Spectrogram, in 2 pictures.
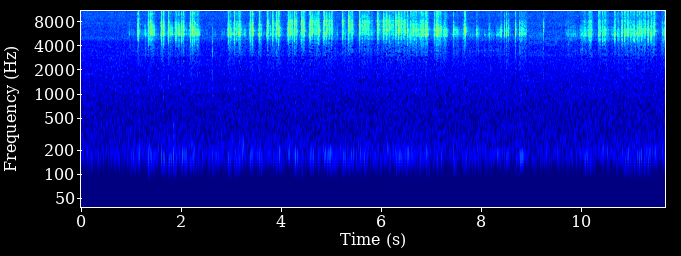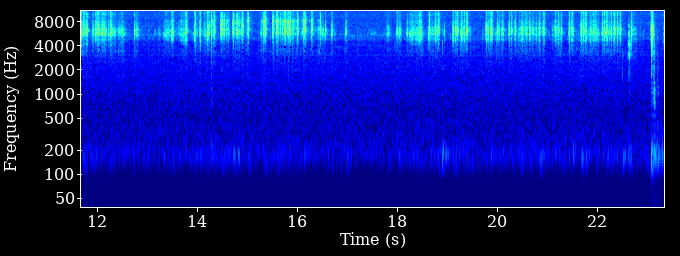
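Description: Micro hobby servo driven from a servo tester, its small motor and plastic gears whirring in a high buzz. The whirring comes in repeated bursts of a few seconds each as the tester's knob is turned. A sharp click comes near the end.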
